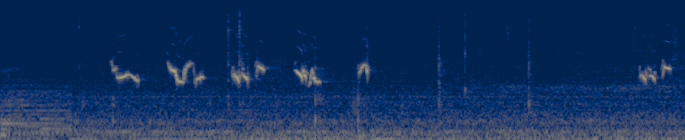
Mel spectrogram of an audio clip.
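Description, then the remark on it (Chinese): A young magpie's shrill, alarmed cries from its nest in a tree in a mountain valley during an evening thunderstorm: about six quick, sharp chirps in an uneven burst, a pause, then one more cry, all over a low, steady rumbling background. “最初，他还以为是在做梦，听到小喜鹊的惊叫声后，才缓过神来。”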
